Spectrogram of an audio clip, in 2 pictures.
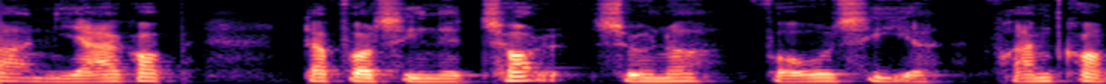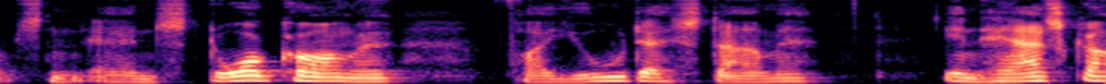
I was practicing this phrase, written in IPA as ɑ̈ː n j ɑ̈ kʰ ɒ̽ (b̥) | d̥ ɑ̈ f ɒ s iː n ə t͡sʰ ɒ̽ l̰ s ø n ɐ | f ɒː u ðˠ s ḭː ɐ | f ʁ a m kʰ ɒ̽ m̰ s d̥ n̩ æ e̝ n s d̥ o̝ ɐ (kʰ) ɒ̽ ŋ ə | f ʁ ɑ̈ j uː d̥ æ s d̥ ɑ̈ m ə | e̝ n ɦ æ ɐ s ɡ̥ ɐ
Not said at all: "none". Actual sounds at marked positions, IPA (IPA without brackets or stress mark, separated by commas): b̥, kʰ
